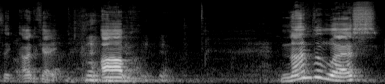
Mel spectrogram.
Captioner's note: man laughing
